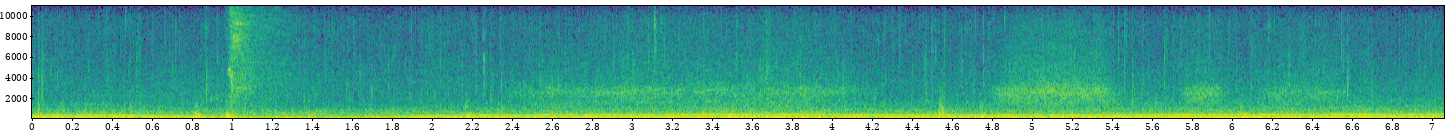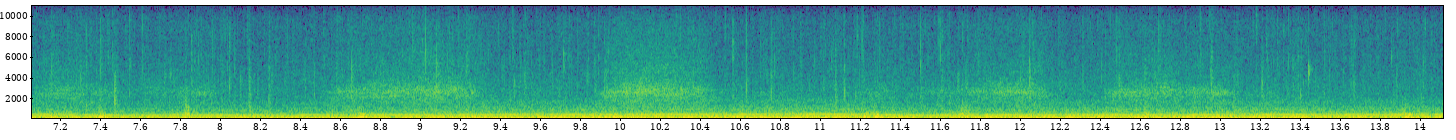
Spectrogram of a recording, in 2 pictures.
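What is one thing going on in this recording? A bus engine hums steadily, its pitch rising and falling as the bus moves.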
